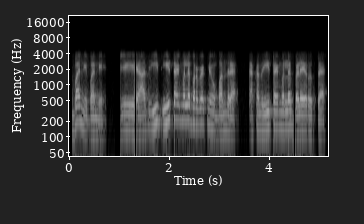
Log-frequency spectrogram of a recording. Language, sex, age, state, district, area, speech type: Kannada, male, 45-60, Karnataka, Davanagere, urban, conversation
